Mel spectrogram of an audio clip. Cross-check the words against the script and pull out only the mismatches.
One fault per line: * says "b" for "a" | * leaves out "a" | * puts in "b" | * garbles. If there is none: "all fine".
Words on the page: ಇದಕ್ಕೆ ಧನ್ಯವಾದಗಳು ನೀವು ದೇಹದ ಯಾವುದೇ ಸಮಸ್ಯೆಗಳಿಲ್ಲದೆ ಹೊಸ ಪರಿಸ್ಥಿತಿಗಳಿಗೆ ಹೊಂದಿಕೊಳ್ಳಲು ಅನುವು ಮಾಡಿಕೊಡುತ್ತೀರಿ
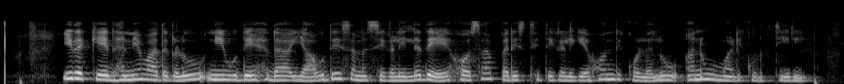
all fine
